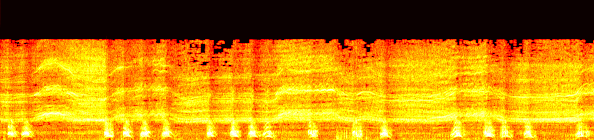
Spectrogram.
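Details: Rey, a seven-month-old Pomeranian puppy, barks at a drone: about eighteen sharp, high yapping barks in quick bursts, some closely paired, over a steady high-pitched whine from the drone.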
